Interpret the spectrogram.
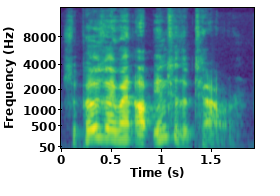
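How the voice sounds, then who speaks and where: Man doing a soft curious young woman in a gothic tale, a bit higher, gravelly texture. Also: wildly swooping pitch, a little fast, full character voice. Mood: wondering. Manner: wondering, gentle.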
